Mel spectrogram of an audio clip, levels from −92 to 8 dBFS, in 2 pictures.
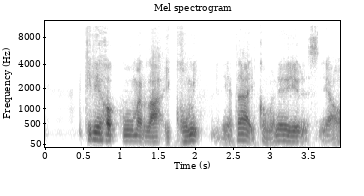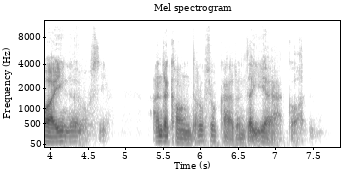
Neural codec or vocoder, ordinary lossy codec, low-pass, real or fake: codec, 16 kHz in and 24 kHz out, 0.4 kbps, LongCat-Audio-Codec, fine tuned four codebook decoder; none; 10.8 kHz; fake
